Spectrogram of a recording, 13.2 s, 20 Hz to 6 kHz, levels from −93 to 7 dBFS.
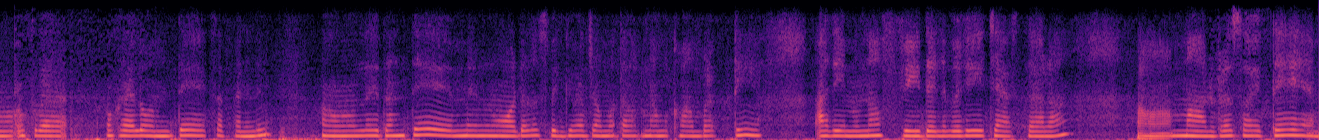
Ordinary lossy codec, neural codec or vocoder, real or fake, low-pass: Opus, 24 kbps; codec, 16 kHz in and 24 kHz out, 0.9 kbps, LongCat-Audio-Codec, four codebook decoder; fake; 5.4 kHz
